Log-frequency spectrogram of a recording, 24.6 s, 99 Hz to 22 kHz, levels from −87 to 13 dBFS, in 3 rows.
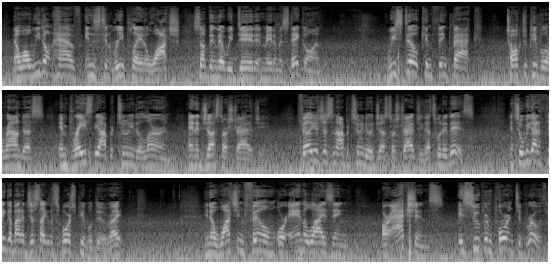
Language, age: English, 20-39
